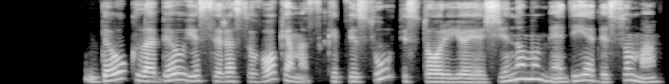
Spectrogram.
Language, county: Lithuanian, Utena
